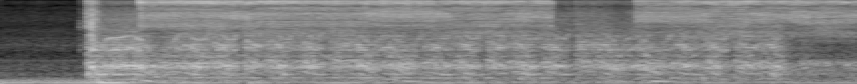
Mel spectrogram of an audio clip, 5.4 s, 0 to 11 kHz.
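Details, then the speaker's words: 1996 Ford F-250, 460 big-block V8 with rat damage, starter fluid sprayed into intake: steady cranking about five seconds with no firing; cranks but won't start, suspected no spark. "yeah she ain't getting no spark she's got plenty of goat juice"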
